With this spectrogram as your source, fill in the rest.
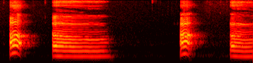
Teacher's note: the click is always clean it's always clean and clear because the click is bringing the vocal folds together before the air goes through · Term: glottal onset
